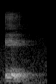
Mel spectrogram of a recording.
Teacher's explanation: E, it's flat. There is no variation in the tone, right? It's one tone, one sound.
